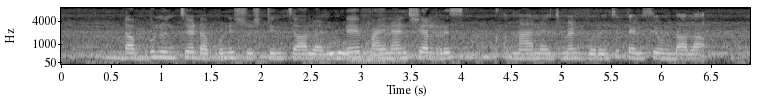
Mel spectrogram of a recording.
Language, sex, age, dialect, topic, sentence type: Telugu, female, 18-24, Telangana, banking, statement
